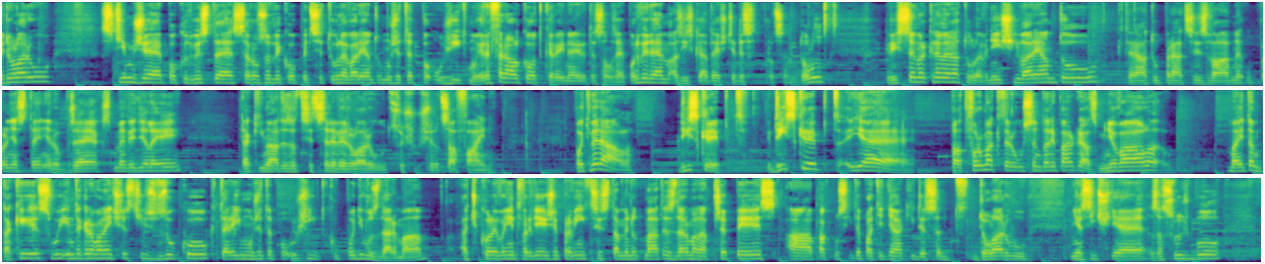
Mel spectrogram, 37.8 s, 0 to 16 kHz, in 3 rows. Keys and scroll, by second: 11.0 typing.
